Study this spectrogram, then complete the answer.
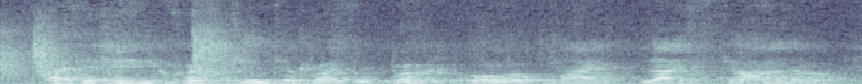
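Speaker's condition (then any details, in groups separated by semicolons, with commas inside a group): Traumatic brain injury; near-fatal injury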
